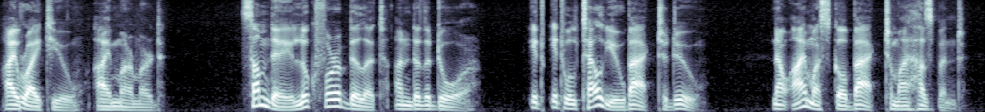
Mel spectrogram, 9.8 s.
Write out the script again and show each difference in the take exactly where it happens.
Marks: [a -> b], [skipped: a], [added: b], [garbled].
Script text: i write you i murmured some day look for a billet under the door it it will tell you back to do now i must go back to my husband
i write you i murmured some day look for a billet under the door it it will tell you back to do now i must go back to my husband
